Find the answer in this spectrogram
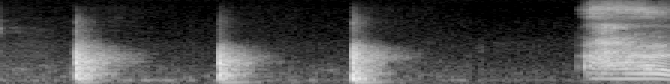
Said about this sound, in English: I guess wait. So there's a knock. Is it like just a regular knock?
